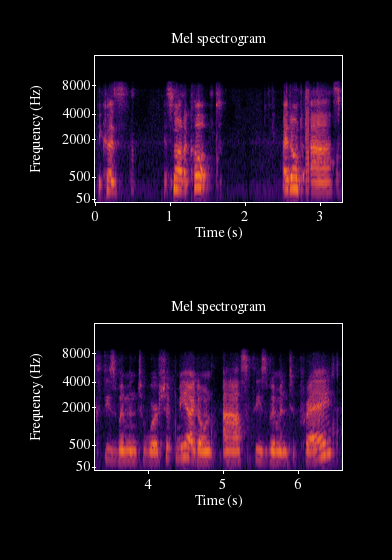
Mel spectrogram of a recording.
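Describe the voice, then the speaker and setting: An older matriarch, acted by a woman leads her commune with calm certainty. Her mid-range voice is measured and deliberate, persuading through pointed questions in a dramatic table read. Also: mid-range voice, natural voice, rough recording. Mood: calm, assured.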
